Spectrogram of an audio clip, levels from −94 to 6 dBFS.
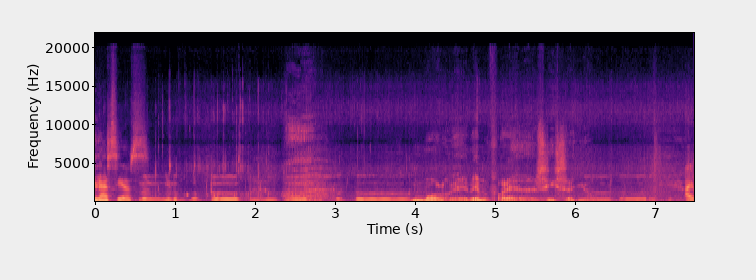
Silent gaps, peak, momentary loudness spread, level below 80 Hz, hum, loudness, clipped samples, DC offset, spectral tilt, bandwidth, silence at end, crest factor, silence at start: none; -4 dBFS; 12 LU; -52 dBFS; none; -26 LUFS; under 0.1%; under 0.1%; -5 dB/octave; 17.5 kHz; 0 s; 22 dB; 0 s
